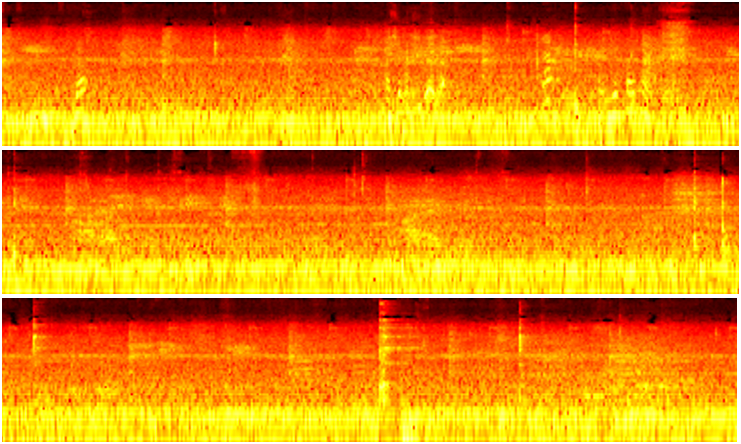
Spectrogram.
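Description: A fork and spoon clink and scrape against a plate.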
